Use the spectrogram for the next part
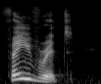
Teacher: Y en la de favorite, favorite, es como si la E intermedia, la O intermedia también desapareciera.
